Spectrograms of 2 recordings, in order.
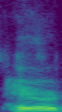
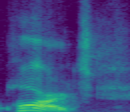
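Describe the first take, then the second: First: The name is said the Estonian way. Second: The name is said the common English way. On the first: The speaker calls it right. "but it's pronounced Pärt. He's Estonian" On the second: The speaker calls it wrong. "most people mispronounce it and say Arvo Part"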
